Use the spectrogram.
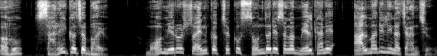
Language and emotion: Nepali, happy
